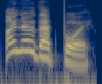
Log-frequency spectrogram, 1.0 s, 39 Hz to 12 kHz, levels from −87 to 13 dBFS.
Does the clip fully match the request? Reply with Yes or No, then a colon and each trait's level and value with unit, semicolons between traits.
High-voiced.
Yes: high, 245 Hz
